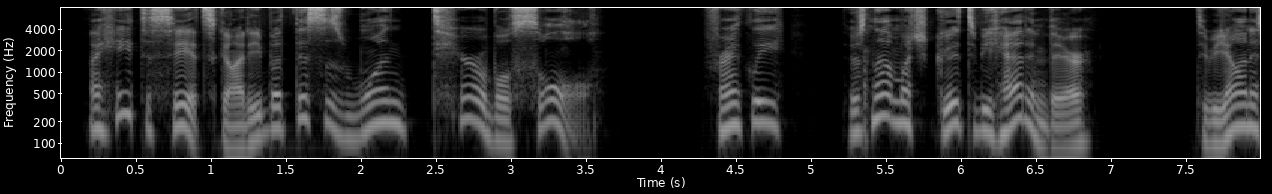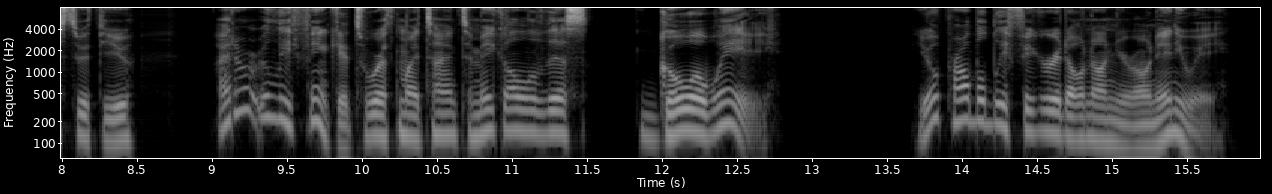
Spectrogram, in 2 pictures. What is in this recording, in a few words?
character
